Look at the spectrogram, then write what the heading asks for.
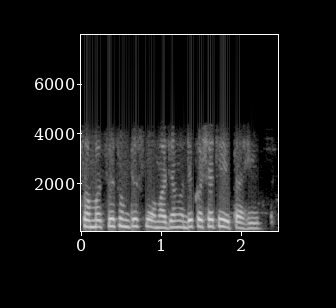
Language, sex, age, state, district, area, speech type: Marathi, female, 18-30, Maharashtra, Bhandara, rural, conversation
